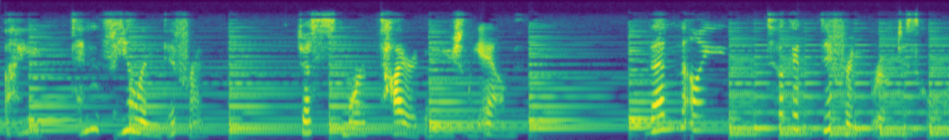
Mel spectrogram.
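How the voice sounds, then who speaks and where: A bored small-town teenage girl, played by a young woman, muses slowly in this amateur radio drama. Her voice sits a little high and drifts along unhurried. The lo-fi recording carries steady music underneath. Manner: slow, wistful, turning wondering. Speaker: lead character and narrator.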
